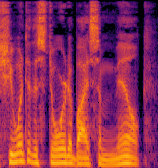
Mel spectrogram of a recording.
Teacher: stress falls on went store by in milk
